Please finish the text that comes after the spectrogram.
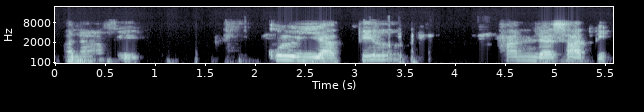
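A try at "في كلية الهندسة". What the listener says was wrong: Betul, kuliatil handasati.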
